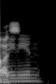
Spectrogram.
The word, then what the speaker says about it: Danian: Is that how you say it? Danian? – Yeah, that's how Danian.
